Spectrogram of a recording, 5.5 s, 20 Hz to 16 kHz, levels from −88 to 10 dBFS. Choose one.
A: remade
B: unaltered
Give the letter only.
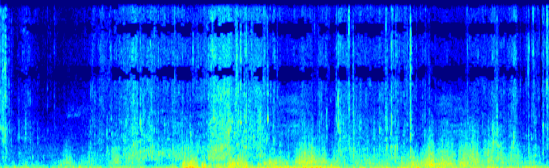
B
